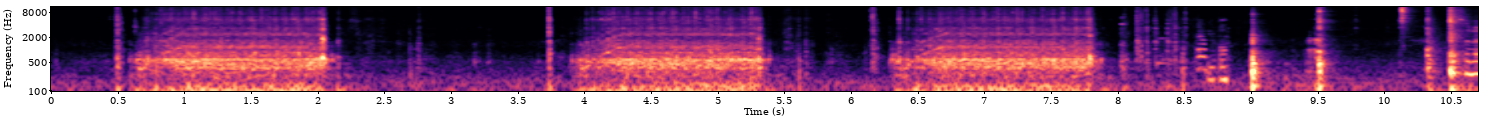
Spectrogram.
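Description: A sewing machine stitches a flying geese quilt block in three steady bursts of fast, even whirring, separated by short pauses, then a few sharp clicks and taps as the fabric is adjusted.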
